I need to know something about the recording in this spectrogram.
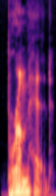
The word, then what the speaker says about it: Bromhead: Incidentally, whilst the name is spelled b r o m h e a d, it's actually pronounced Brumhead.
